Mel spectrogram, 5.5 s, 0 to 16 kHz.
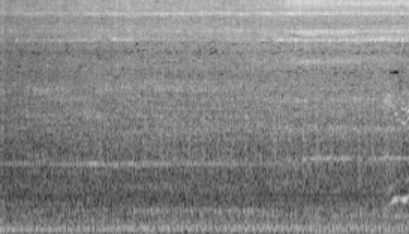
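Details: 1956 Chevy Nomad V8 after charging-issue fix with an alternator ground wire, generator light now off: steady, slightly uneven burble with no knocks or squeals over outdoor noise; normal idle.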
